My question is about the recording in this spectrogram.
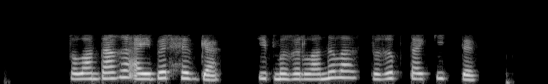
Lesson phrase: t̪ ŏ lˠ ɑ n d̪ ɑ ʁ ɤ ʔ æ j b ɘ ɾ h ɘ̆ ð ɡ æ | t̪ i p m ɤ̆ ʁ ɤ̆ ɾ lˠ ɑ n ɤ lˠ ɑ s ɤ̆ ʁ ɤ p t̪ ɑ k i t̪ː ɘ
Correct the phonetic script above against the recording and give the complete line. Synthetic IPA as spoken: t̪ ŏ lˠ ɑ n d̪ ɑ ʁ ɤ ʔ æ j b ɘ ɾ h ɘ̆ ð ɡ æ | t̪ i p m ɤ̆ ʁ ɤ̆ ɾ lˠ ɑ n ɤ lˠ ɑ s ɤ̆ ʁ ɤ p t̪ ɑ k i t̪ː ɘ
